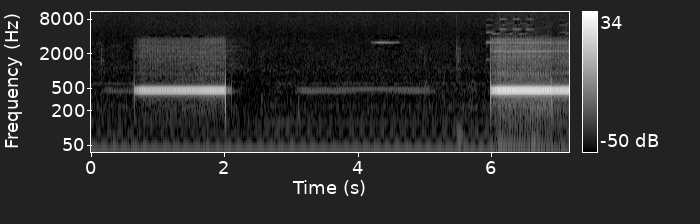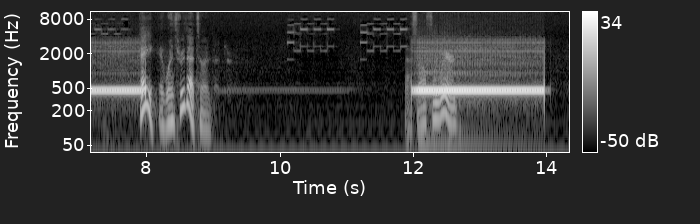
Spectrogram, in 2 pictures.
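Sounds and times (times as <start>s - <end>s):
telephone dial tone and ringing: 0.6s - 2.1s, 5.9s - 8.0s, 10.0s - 14.1s
speech: 8.2s - 9.1s.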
